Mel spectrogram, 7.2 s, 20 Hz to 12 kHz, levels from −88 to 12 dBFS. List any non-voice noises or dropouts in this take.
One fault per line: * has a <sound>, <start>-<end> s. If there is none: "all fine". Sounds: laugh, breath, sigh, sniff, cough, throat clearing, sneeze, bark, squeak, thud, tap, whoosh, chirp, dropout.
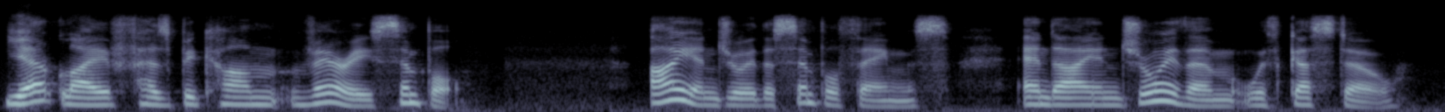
all fine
